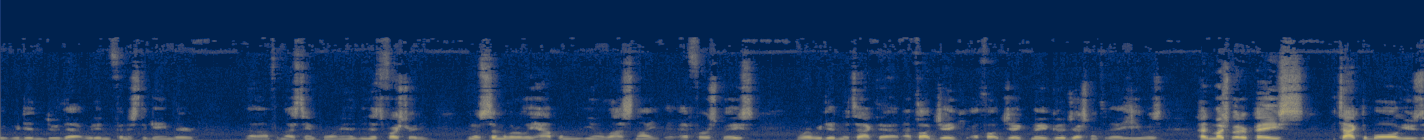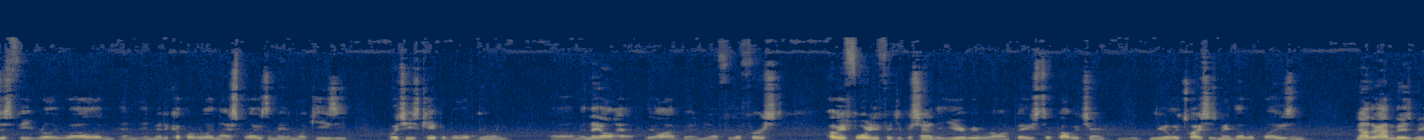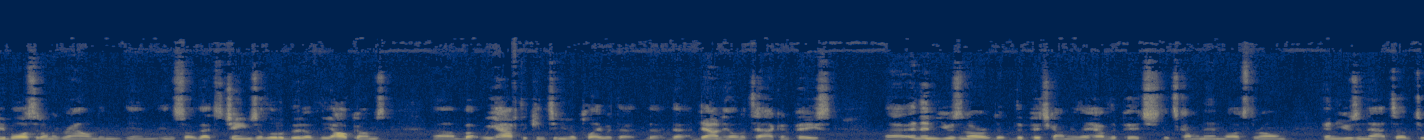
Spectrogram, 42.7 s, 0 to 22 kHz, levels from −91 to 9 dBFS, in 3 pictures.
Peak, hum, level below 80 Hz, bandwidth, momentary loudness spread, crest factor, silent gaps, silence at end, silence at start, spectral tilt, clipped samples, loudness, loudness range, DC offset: -4 dBFS; none; -76 dBFS; 16 kHz; 17 LU; 26 dB; none; 0 s; 0 s; -3 dB/octave; under 0.1%; -29 LUFS; 9 LU; under 0.1%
